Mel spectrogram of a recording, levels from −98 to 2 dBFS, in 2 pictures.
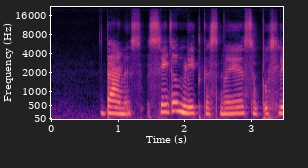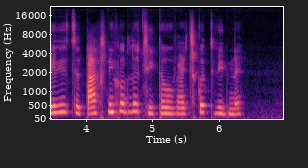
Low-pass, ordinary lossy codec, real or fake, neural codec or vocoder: none; none; fake; codec, 44.1 kHz, 2.6 kbps, SNAC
